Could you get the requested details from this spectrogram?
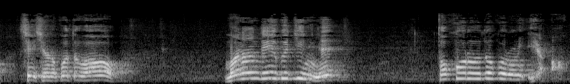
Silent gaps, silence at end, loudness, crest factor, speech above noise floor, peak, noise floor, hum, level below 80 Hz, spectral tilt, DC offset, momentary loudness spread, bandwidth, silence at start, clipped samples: none; 0.05 s; -15 LUFS; 16 dB; 31 dB; 0 dBFS; -45 dBFS; none; -66 dBFS; -4 dB/octave; under 0.1%; 8 LU; 11.5 kHz; 0 s; under 0.1%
